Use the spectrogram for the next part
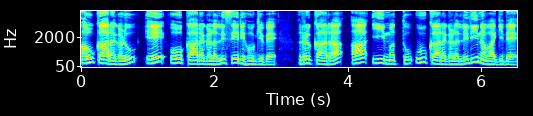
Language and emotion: Kannada, neutral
